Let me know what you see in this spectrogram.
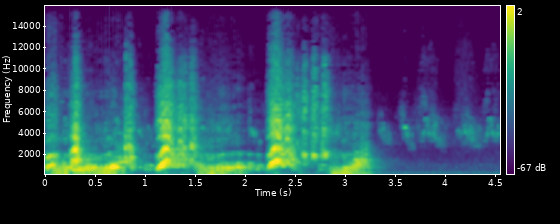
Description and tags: black and white ruffed lemur02
Ruffed Lemurs calling, with birds in the background. Recorded with a Zoom H2.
